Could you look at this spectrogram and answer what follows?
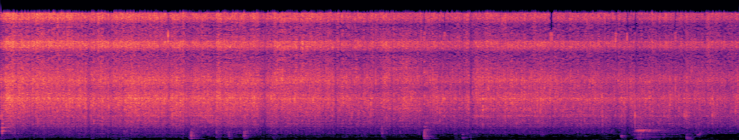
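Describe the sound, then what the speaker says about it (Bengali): Potato pieces coated in turmeric and salt frying in hot oil give off a steady, close hiss and sizzle, broken by occasional scraping stirs of a utensil. "এখন এই তেলের মধ্যে হলুদ লবণ মাখিয়ে রেখেছিলাম আলু, সেগুলো দিয়ে ভেজে নেব।"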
